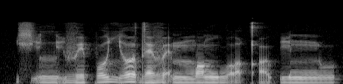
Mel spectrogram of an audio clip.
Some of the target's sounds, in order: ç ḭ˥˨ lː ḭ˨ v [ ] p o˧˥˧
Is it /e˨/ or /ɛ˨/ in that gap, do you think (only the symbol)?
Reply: e˨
